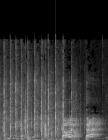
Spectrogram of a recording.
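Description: Fast typing on a computer keyboard, a quick run of key clicks, then a voice cutting in near the end.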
